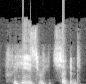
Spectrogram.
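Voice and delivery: high, anguished begging; crying plea. A narrator's reading. Kahlan falls against Richard, crying plea. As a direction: cry out the plea, pitched high. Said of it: "she cried".

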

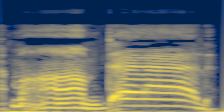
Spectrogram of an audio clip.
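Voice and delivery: put-on high, panicked child cries; children shouting. A narrator's reading. Kids shouting for their parents, panicked high cries. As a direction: cry out for the parents. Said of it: "began to shout".

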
